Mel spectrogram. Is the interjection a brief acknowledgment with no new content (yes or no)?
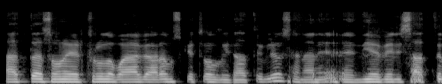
yes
